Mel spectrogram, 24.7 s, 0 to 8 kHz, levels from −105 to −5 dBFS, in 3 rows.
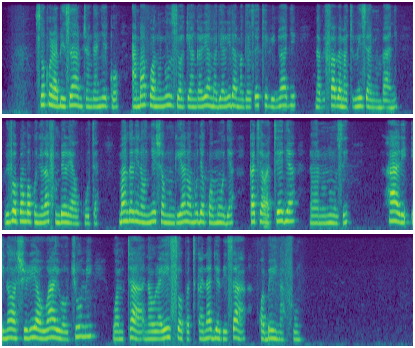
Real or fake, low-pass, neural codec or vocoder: real; 7.2 kHz; none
